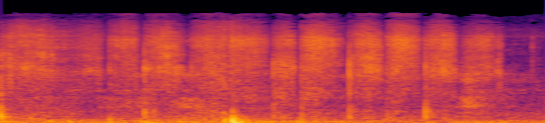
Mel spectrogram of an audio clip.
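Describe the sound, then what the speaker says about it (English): Hand sanding on a Thunderbird tri-hull boat's hull during a second pass: steady, rhythmic rasping strokes about every third of a second, close and continuous, with one brief low knock partway through. "Sanding this a second time."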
